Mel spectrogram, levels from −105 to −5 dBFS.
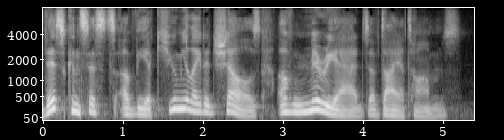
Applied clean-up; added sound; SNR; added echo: none; none; none; none.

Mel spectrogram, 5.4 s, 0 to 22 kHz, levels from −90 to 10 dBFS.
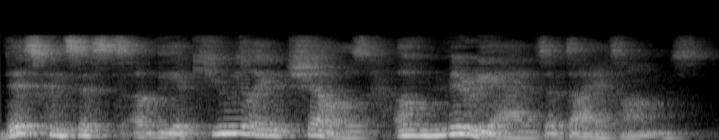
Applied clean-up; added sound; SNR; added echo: none; none; none; reverberation time 0.6 s.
